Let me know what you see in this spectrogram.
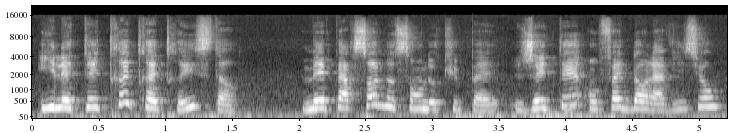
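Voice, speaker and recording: Woman, interview guest, earnest spoken testimony, slightly high pitch, repetitive and hesitant. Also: expressive, unhurried, darkish tone, a little hiss or hum. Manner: rises sharply in pitch when quoting her own pleas. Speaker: guest giving a religious testimony.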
